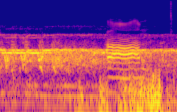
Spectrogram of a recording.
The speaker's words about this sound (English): Ambulance.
